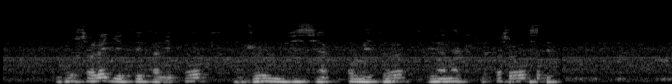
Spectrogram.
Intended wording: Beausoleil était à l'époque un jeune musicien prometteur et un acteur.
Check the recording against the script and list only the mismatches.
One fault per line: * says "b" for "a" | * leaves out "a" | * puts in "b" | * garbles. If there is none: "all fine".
* garbles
